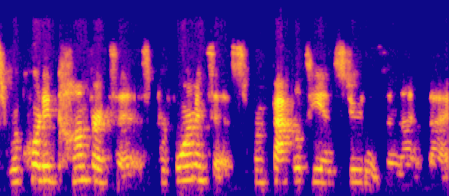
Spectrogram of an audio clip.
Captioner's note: none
